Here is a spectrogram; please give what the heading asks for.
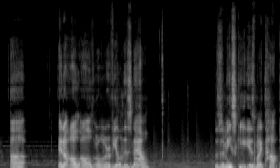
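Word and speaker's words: Tzimisce: He says Zimiski. There's a great video of asking White Wolf people at a convention how they pronounce it. If I get people correcting my pronunciation or telling me that it needs to be pronounced Zimishi, I'm going to lower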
